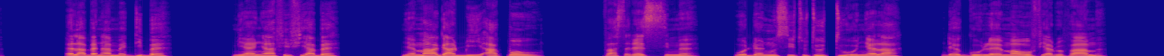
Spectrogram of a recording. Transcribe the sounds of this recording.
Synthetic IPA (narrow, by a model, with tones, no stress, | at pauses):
ɛ˦la˨bɛ˦nã˦mɛ̃˨d̪i˦bɛ˦ | mĩ˨a˨ɲã˦fi˦fi˦a˨bɛ˦ | ɲɛ̃˨mã˦ɡa˦ɖu˦i˨a˦k͡pɔ˦wo̰˨ | va˨sɛ˨ɖɛ˦si˨mɛ̰̃˨ | wo˦ɖɛ˨nũ˦si˨t̪u˦t̪u˦t̪u˦wo˨ɲɛ̃˦la˦ | ɖɛ˦ɡo˨lɛ˨mã˦wo˦fi˨˦a˨ɖo˨ɸɛ˦a˦mɛ̰̃˨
